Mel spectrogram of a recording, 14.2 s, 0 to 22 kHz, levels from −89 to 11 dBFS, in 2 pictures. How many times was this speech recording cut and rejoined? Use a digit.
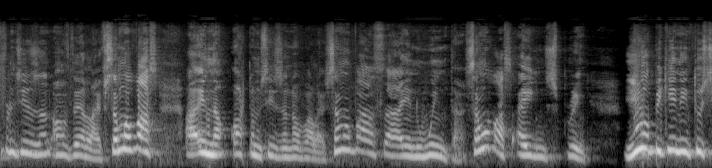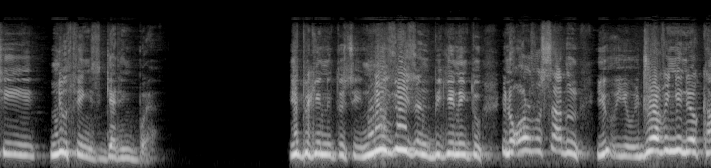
0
